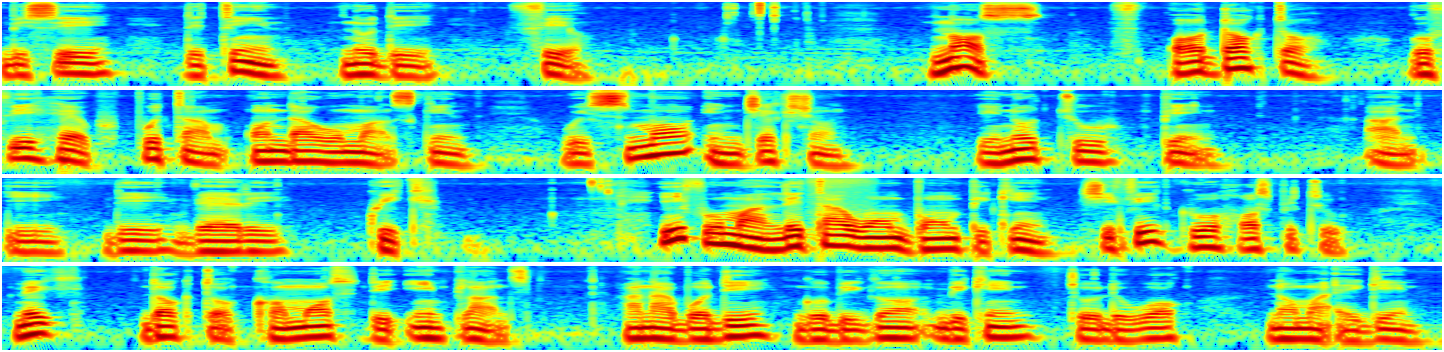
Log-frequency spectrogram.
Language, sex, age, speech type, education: Nigerian Pidgin, male, 15-29, spontaneous, tertiary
